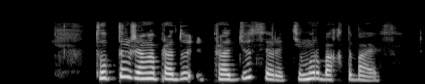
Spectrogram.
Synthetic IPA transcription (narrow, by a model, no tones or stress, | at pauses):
t̪ʰop̚t̪əɴʒɑɴɑprod̪ʲjusːe̞ɾɪt̪ʰemuɾbɑqə̥t̪əbɑje̞f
